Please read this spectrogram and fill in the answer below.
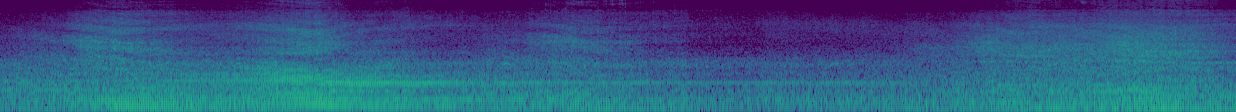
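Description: Road traffic passing: several vehicles go by one after another, each swelling and fading over a few seconds. The loudest, about four to five seconds in, has an engine note that drops in pitch as it passes.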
